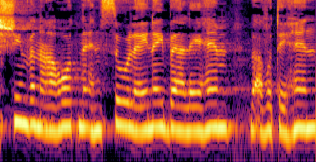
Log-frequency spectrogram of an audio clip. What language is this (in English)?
Hebrew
